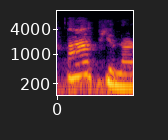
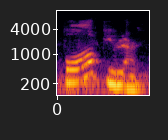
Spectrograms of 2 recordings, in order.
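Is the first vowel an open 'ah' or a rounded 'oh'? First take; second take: open ah; rounded oh. First: The first vowel is an open 'ah' sound. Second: The first vowel is a rounded 'oh' sound. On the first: The speaker calls it right. "con esa misma A van a decir popular" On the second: The speaker calls it wrong. "no popular"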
